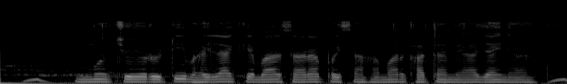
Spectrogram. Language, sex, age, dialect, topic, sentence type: Bhojpuri, male, 18-24, Northern, banking, question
